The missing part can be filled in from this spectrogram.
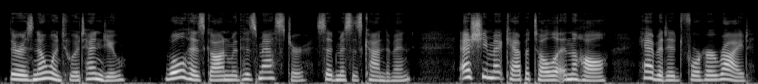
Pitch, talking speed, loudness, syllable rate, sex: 220 Hz, 215 wpm, -18 LUFS, 6.2 syllables/s, female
